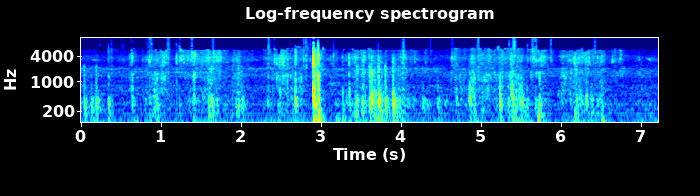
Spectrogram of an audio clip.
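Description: Plastic slime containers being handled and set down in a clear plastic storage bin: irregular knocks and clatter, with one loud knock about three seconds in.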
